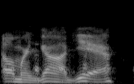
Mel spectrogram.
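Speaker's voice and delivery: light, sliding slight California accent. Speaker imagining how someone would react, slipping into a California accent. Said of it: "I slid slightly into California then".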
